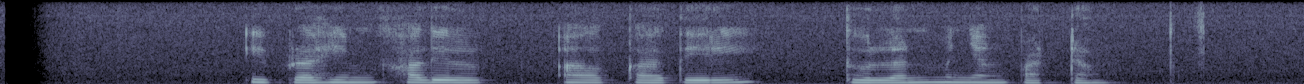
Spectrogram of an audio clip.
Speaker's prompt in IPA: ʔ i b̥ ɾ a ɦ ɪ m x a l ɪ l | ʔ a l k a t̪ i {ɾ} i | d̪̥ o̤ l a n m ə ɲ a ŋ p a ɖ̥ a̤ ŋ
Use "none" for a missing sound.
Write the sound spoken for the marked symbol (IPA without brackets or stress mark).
ɾ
